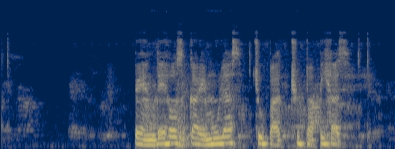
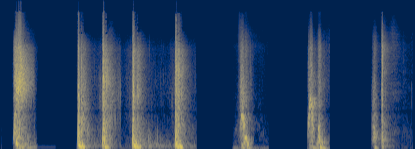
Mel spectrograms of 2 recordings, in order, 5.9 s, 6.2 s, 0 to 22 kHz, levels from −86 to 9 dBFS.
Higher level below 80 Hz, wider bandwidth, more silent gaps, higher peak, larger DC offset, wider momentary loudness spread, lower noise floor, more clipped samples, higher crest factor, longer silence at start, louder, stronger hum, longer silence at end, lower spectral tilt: second, -48 dBFS vs -24 dBFS; second, 7.8 kHz vs 16 kHz; second, none vs 0.86-1.15 s, 2.96-3.49 s, 4.04-4.61 s, 4.96-5.57 s; second, -4 dBFS vs 0 dBFS; neither; second, 9 LU vs 18 LU; first, -66 dBFS vs -36 dBFS; neither; about the same, 14 dB vs 16 dB; first, 1.6 s vs 0.2 s; about the same, -16 LUFS vs -14 LUFS; neither; about the same, 0.4 s vs 0.4 s; first, -7.5 dB/octave vs -3.5 dB/octave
